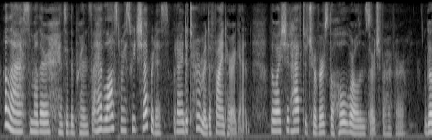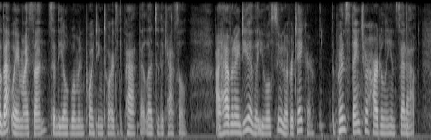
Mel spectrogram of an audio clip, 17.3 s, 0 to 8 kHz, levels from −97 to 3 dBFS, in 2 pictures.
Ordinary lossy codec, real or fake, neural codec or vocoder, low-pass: AAC, 48 kbps; real; none; 7.2 kHz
